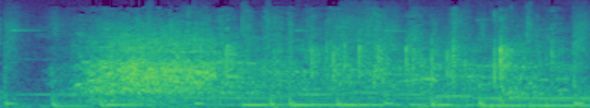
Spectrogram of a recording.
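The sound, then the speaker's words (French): A sitcom's canned laughter track swells up from a studio audience, a loud, dense burst of group laughing and snickering that rolls on for several seconds before slowly thinning out. “voilà, ce genre de rires qui sont euh, très euh, présents dans les différentes sitcoms,”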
